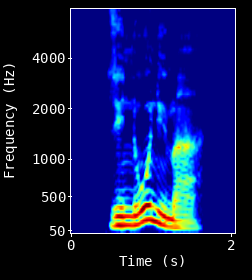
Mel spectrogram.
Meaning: plural of Synonym
- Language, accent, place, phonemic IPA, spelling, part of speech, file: German, Germany, Berlin, /ˌzyˈnoːnyma/, Synonyma, noun, De-Synonyma.ogg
